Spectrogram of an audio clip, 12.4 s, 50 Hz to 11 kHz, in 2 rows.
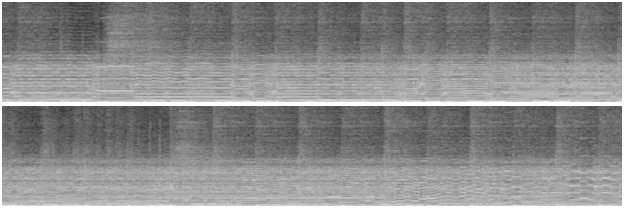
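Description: Electric guitar playing an improvised lead in the E minor scale over a heavy metal backing track of E5, D5 and C5 power chords. It plays quick single-note lines with some held, wavering notes over a steady low rhythm.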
